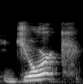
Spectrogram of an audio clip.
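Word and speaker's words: JORC: Australia or an Australian company you would use jork uh which is spelled j o r c those are their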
